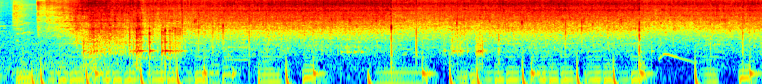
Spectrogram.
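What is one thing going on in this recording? Water simmers and hisses softly in a pan.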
